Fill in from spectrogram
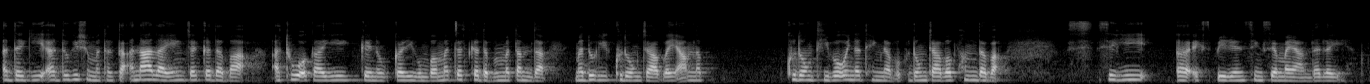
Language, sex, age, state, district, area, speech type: Manipuri, female, 30-45, Manipur, Imphal West, urban, spontaneous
